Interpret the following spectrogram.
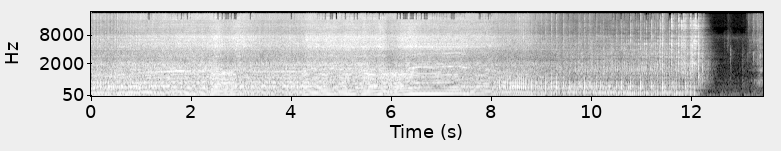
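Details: Homelite leaf blower after tune-up of carb, spark plug and fuel filter: two-stroke fires, revs up cleanly and drops back smoothly with no stumble or misfire before shutting off; runs healthy.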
